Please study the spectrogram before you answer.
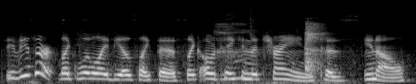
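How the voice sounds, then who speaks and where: A woman's voice: fairly high pitch, animated, moderate pace, a little mellow, lo-fi sound. A woman giving casual, jokey, slightly sarcastic commentary as a host of a group reaction show.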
